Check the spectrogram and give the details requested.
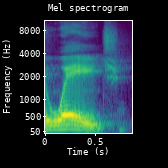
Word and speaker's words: wage: Donc, revenu, c'est wage et pas wage. Non, wage. D'accord? Il y a vraiment cette diphtongue.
